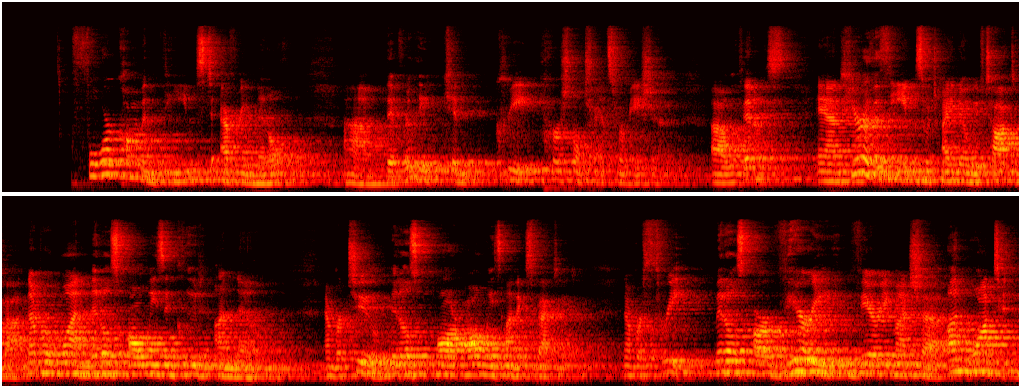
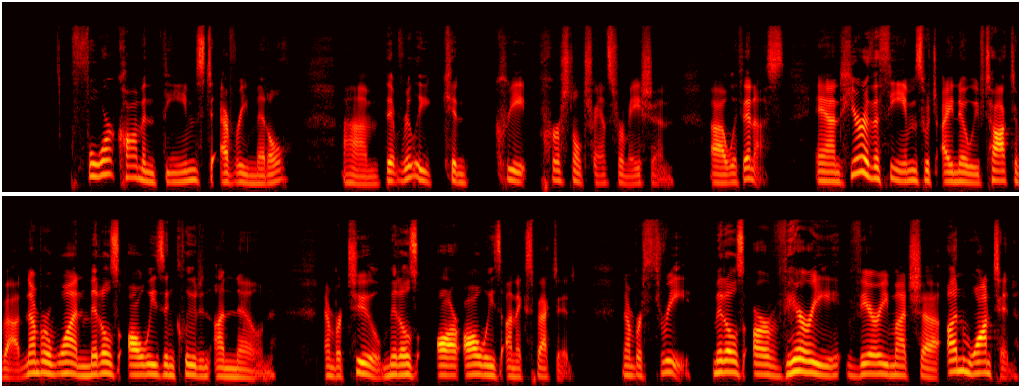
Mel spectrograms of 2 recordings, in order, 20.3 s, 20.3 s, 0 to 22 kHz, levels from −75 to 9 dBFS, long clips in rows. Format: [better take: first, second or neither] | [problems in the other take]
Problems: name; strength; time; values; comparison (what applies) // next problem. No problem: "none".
second | room echo; noticeable; dies away in 1.7 s // off-mic speech; far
